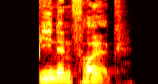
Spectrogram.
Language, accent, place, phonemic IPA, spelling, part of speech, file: German, Germany, Berlin, /ˈbiːnənˌfɔlk/, Bienenvolk, noun, De-Bienenvolk.ogg
- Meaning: bee colony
